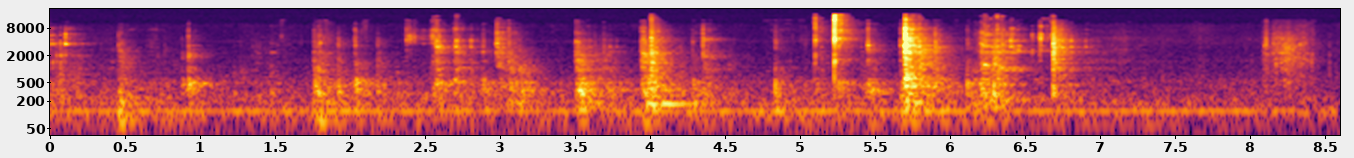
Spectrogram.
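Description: Faint, scattered clicks and light metallic knocks as the old gas oven safety valve is worked free of its gas supply tubes and mounting tabs and lifted out, the loudest knock a little before six seconds in.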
